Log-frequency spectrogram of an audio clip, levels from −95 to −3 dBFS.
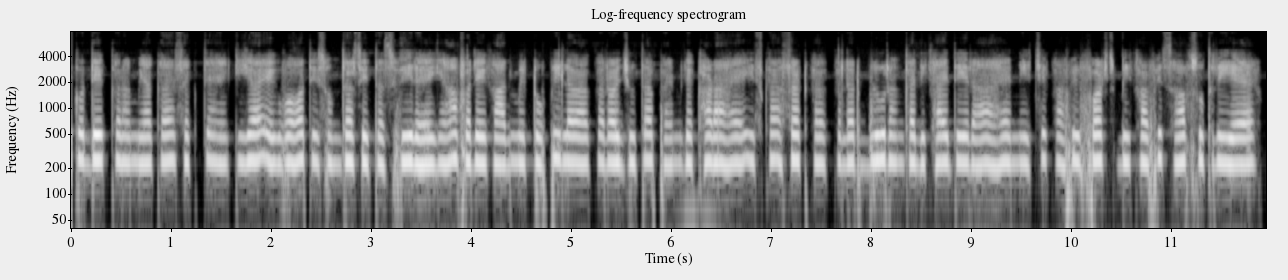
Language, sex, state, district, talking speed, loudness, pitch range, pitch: Hindi, female, Jharkhand, Sahebganj, 245 wpm, -20 LUFS, 230-240 Hz, 235 Hz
